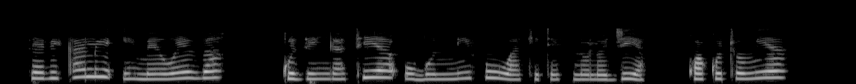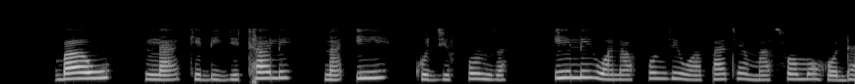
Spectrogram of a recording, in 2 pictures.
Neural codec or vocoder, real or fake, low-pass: none; real; 5.4 kHz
